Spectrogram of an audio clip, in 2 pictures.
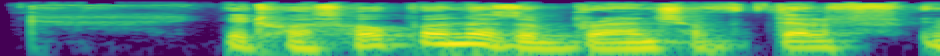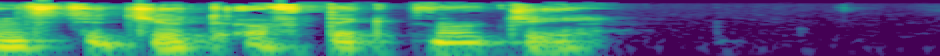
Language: English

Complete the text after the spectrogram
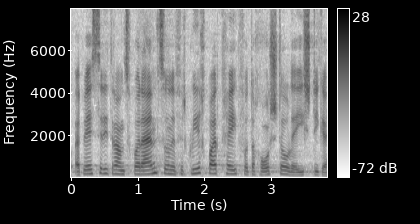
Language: Swiss German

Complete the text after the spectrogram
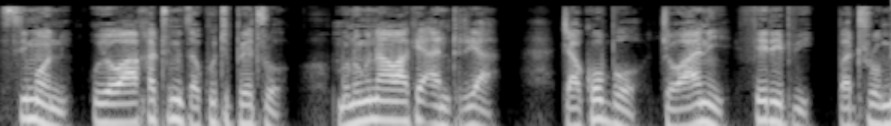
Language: Shona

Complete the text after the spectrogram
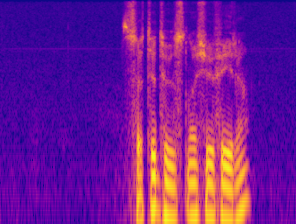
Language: Norwegian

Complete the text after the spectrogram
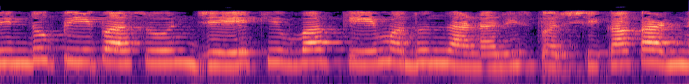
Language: Marathi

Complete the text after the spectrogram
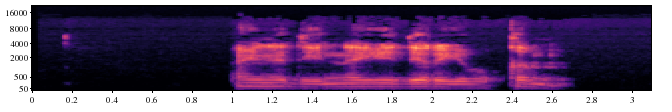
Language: Kabyle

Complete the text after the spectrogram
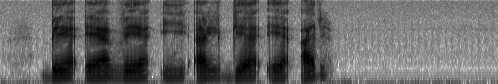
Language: Norwegian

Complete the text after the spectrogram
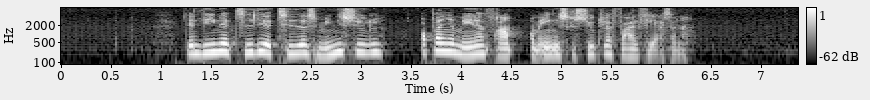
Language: Danish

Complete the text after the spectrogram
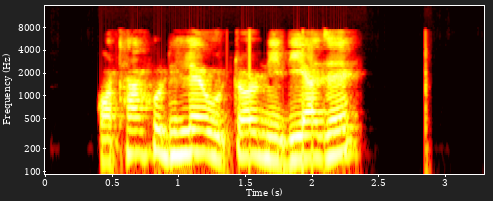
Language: Assamese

